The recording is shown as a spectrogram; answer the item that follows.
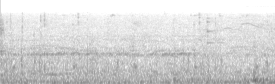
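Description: Faint, quiet background ambience with no clear source, and a soft knock just before the end.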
